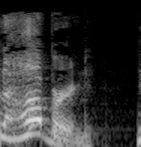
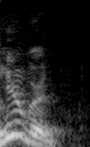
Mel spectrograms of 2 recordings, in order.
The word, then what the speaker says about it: Hubbard: Ron Hubbard. – You call him Hubert. – Yeah, that's right, bud. They'll put a Scientology goon on you because you mispronounced the guy's name.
